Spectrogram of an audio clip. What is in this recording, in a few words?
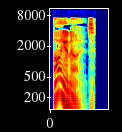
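"ionise", English, British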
